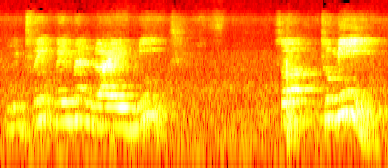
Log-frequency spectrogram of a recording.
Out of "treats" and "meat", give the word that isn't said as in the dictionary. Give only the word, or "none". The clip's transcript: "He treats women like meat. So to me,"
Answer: treats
